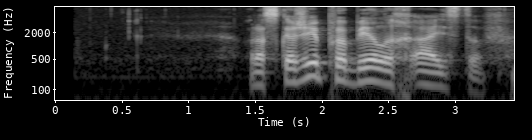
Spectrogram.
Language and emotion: Russian, neutral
